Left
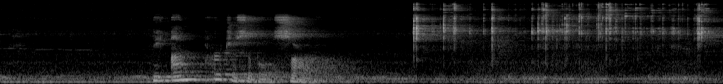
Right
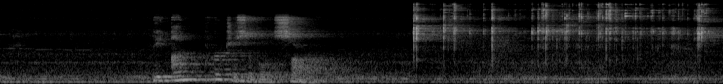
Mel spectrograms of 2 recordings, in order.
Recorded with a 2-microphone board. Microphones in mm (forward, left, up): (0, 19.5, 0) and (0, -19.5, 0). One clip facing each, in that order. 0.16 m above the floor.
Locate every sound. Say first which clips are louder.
1.5 s a woman speaking: left 4 dB; 25° left (ahead or behind), 1.3 m
4.1 s keys jangling: even; 15° right (ahead or behind), 0.7 m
